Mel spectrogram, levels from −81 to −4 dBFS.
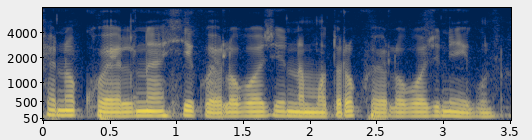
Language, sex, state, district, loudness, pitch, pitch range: Chakma, male, Tripura, Dhalai, -16 LUFS, 115 Hz, 105-120 Hz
